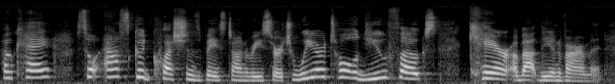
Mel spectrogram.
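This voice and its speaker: A woman's voice: on the high side, very animated, normal speed. A woman recruiter giving career advice in a conversational, emphatic way, speaking directly to her listeners. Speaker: corporate recruiter.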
